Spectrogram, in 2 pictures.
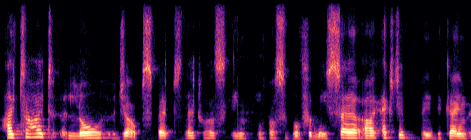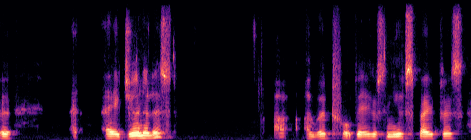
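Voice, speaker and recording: A middle-aged man, a native Afrikaans speaker with a South African Afrikaans accent, tells his own story in an interview as a guest recounting his recovery from stuttering. His voice is medium-pitched, gravelly and somewhat dark, with the highs cut off, and he speaks slowly. He stutters, repeating words and sounds.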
